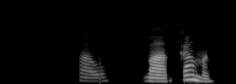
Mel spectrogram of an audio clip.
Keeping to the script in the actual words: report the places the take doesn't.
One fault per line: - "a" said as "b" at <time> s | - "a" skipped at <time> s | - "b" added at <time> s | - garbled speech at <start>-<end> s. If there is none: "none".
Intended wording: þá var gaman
none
